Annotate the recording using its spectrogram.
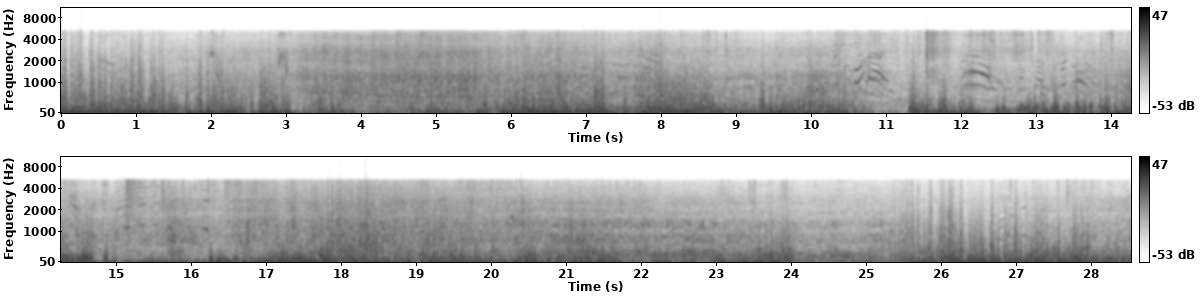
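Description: Propeller planes drone overhead, the engine noise rising and falling as they pass.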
